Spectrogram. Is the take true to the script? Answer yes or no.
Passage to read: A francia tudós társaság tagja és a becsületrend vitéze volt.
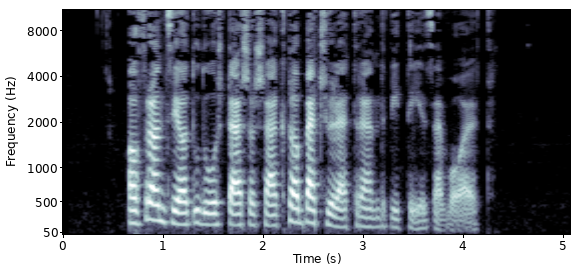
no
